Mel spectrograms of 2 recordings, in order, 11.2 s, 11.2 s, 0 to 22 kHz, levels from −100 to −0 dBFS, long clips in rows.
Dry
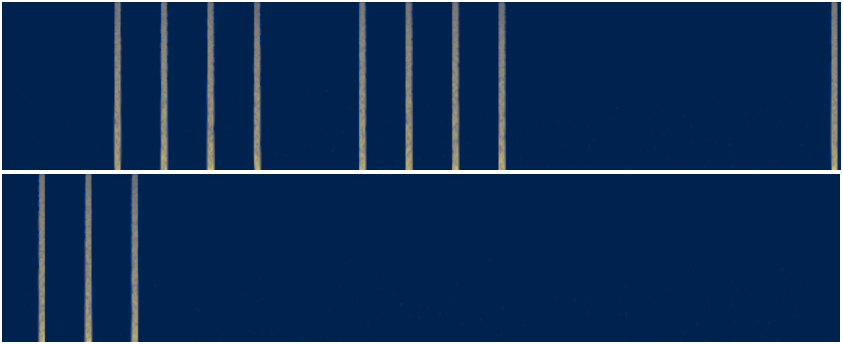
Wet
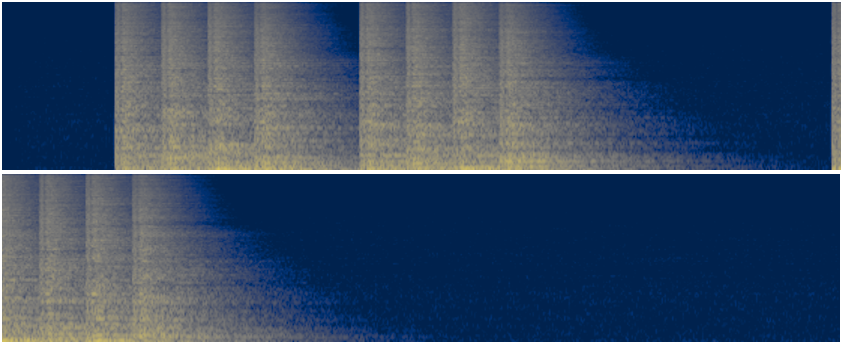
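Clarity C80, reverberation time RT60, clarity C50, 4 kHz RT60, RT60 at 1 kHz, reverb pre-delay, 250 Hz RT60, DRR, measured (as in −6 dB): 0.0 dB, 1.4 s, −3.5 dB, 0.95 s, 1.3 s, 28 ms, 1.8 s, −9.0 dB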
